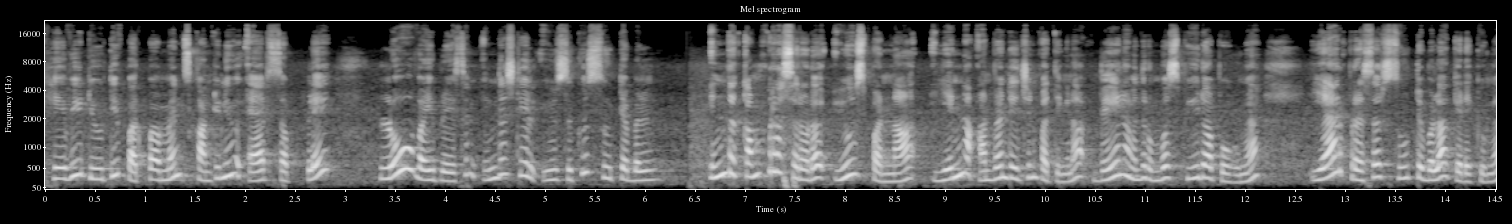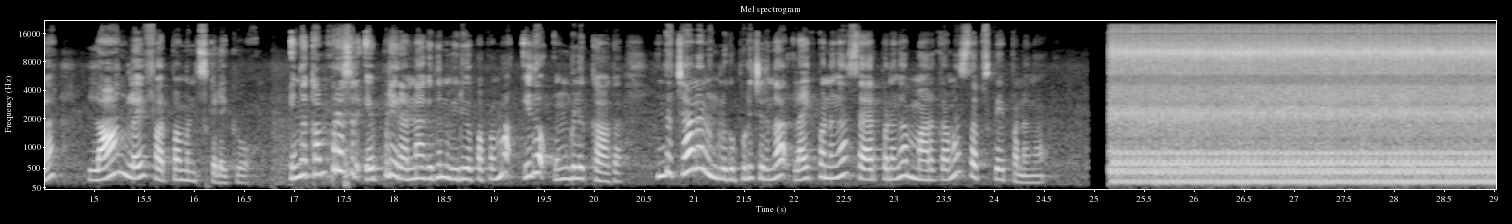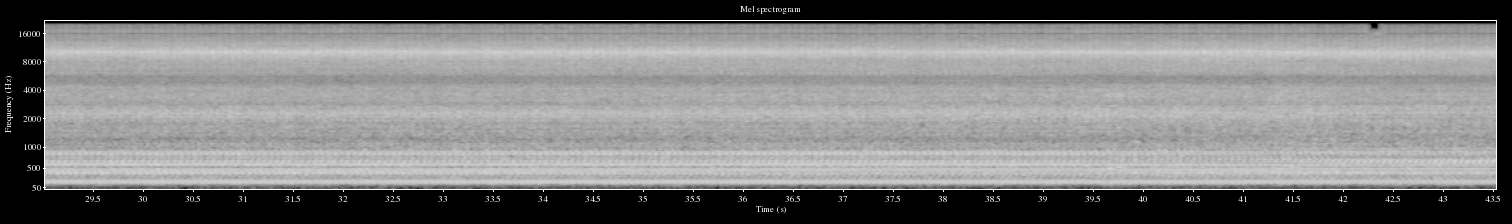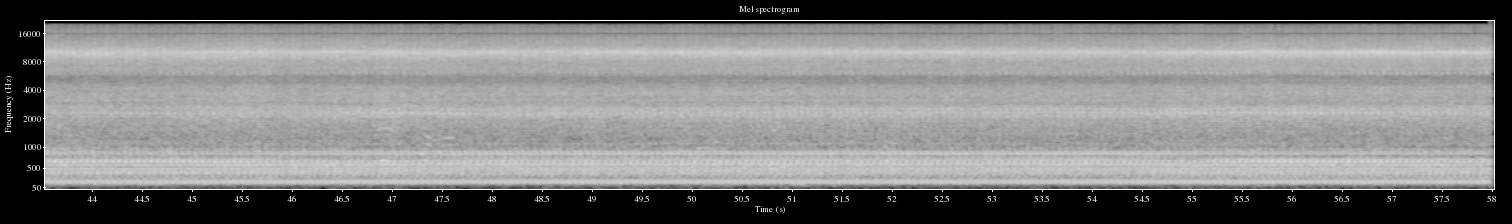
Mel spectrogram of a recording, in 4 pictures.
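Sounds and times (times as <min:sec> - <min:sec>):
air compressor running: 0:25.2 - 0:58.0.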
